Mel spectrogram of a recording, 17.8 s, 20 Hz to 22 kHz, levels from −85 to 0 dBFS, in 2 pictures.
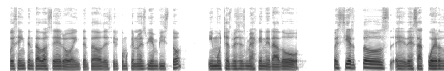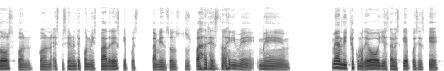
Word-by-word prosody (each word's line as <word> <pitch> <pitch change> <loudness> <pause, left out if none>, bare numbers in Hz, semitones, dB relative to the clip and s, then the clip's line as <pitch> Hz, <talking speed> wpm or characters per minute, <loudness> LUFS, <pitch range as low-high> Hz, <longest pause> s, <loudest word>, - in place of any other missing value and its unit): pues, 120 0 -2
he 125 - 0
intentado 120 -2 +1
hacer 115 0 +1
o 100 -3 +2
he 95 - -1
intentado 105 +1 -1
decir 105 +2 -5
como 115 0 -6
que 115 - -4
no 110 +1 -1
es 115 +1 -2
bien 115 -1 0
visto, 115 +7 -2 0.5
y 115 - 0
muchas 120 0 0
veces 115 0 -2
me 115 -2 -1
ha 105 - -3
generado, 105 -3 +1 0.7
pues 150 -1 -1
ciertos 155 -2 +3
eh, 115 -1 -1
desacuerdos 120 +3 +3
con 95 +2 -5
con 100 -2 -4
especialmente 115 +1 -5
con 105 -2 -3
mis 100 +1 -6
padres 115 +3 +2
que, 105 - -6
pues, 95 - -12 0.2
también 100 +1 -2
son 95 0 -5
sus 105 +2 -14
padres, 120 -1 +1
¿no? - - +1
Y 135 -3 0
me 100 -7 -4
me 110 -5 -3 0.8
me 160 0 +5
han 155 -2 +7
dicho 140 +1 +2
como 115 -2 -2
de: 115 +3 +4
"Oye, 130 -4 +5
¿sabes 110 -1 -2
qué? 115 0 +2
Pues 105 +1 -5
es 100 -1 -7
que, 95 -3 -2
115 Hz, 170 wpm, -25 LUFS, 105-125 Hz, 0.8 s, han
